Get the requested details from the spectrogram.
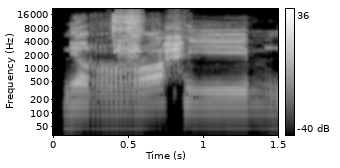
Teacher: Cuman rnya jangan getar kayak motor.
